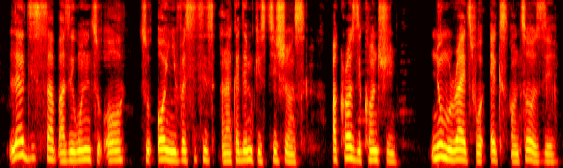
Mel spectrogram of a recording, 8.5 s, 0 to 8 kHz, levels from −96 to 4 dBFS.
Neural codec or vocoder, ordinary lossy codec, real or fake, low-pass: none; none; real; none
